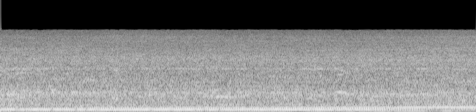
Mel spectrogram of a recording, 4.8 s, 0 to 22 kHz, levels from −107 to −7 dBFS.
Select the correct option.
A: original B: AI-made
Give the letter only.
B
